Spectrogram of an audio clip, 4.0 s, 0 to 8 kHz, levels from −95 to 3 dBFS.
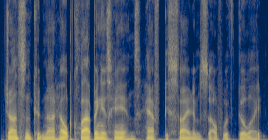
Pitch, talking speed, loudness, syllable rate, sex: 85 Hz, 180 wpm, -18 LUFS, 4.8 syllables/s, male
